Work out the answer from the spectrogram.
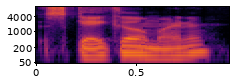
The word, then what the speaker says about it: Skako Minor: I think it's Skako Minor. I said it right that time.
